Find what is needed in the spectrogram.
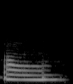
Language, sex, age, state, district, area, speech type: Assamese, female, 18-30, Assam, Dibrugarh, rural, conversation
